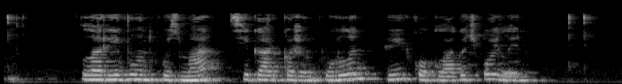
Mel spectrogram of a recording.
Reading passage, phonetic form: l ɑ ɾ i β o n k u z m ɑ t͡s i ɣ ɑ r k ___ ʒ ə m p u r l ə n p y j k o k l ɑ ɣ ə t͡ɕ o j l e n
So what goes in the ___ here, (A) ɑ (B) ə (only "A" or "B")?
B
